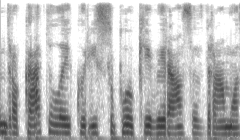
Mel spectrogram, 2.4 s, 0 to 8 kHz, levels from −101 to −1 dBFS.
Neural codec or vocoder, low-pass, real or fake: none; 7.2 kHz; real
